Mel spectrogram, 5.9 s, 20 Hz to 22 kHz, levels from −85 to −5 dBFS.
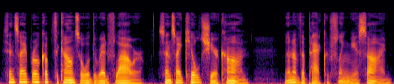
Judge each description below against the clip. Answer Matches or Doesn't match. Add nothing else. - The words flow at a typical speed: Doesn't match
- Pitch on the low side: Matches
